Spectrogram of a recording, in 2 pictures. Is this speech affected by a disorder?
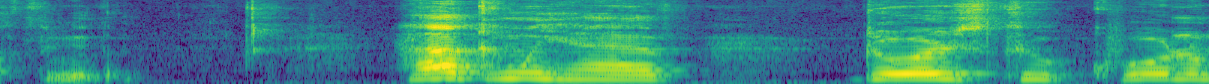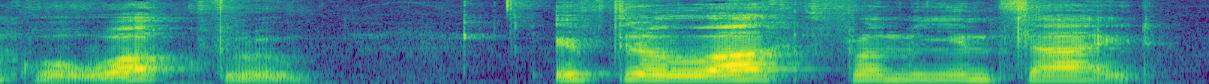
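Yes: cerebral palsy.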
